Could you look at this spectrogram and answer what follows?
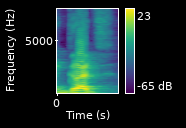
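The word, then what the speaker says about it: grudge: है क्या रखती थी ग्रज यहां पे डी साइलेंट है ग्रज का मतलब होता है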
